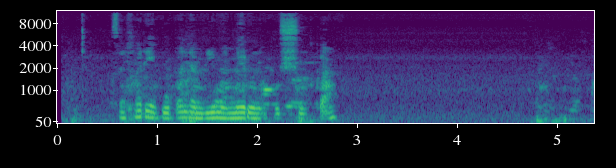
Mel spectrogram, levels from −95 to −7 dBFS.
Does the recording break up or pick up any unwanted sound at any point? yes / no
no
